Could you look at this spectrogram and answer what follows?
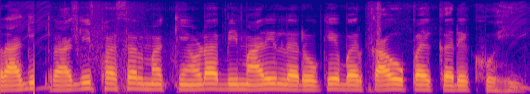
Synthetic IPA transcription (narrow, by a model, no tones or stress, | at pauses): ɾaːɡɾaːɡipʰəsəlmẽkẽːwɽabiːmaːɾilɐɾoːkebɐɾkaːupəjkəɾekhoːɦiː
